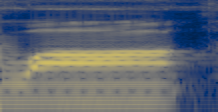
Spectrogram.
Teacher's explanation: واو کھڑا زبر وا، کھڑا زبر برابر ہوتا ہے الف مدہ کے، اس لیے کھڑا زبر کو ایک الف کے برابر کھینچ کر کے ادا کریں گے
